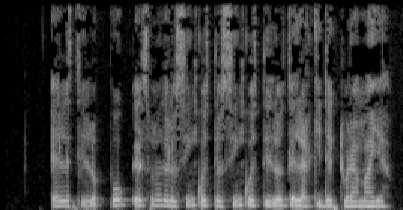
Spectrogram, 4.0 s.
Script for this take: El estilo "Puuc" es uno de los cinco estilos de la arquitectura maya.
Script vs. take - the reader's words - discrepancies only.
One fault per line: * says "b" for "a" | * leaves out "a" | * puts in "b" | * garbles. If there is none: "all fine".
all fine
